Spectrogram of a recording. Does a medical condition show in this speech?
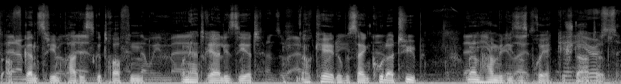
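No.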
